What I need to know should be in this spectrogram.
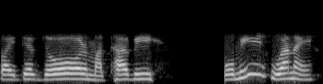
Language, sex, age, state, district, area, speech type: Assamese, female, 30-45, Assam, Dibrugarh, rural, conversation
